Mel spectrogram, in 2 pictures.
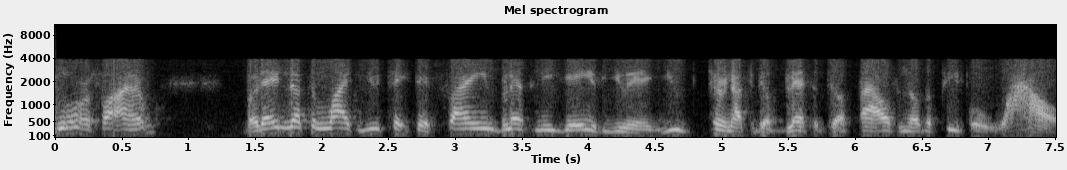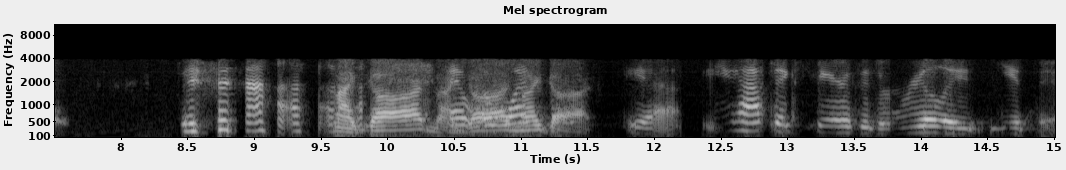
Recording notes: LML uses a progressive live call in format.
